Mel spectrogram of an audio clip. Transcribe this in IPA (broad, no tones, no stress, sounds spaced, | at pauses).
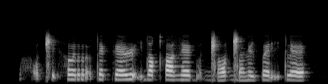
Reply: h ɔ̰ ǁ ḭ h ɤ r ɔ̰ t ɛ k ɛ ɭ ḭ d ɔ qʰ ɔ z ɛ ɡ ɔ̰ ɡ͡ǁ ɔ ɡ͡ǁ a ɳ i p ɛ ɾ ḭ t l ɛ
